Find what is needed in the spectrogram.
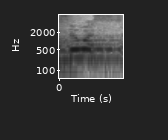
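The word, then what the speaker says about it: psoas: مع ان واحد يقول لي سوس اولها بي بس ما تتنطقش، سوس ماينور، وعضله اسمها بيريميدالس.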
